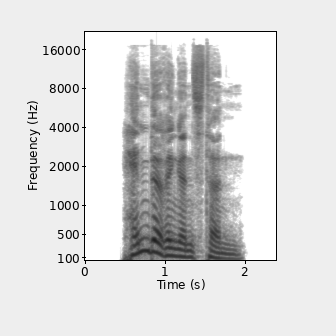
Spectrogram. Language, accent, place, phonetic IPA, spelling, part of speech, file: German, Germany, Berlin, [ˈhɛndəˌʁɪŋənt͡stn̩], händeringendsten, adjective, De-händeringendsten.ogg
- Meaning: 1. superlative degree of händeringend 2. inflection of händeringend: strong genitive masculine/neuter singular superlative degree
